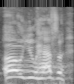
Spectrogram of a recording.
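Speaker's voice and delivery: high, light pointing out; note it brightly; mock wife. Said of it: "She goes".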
